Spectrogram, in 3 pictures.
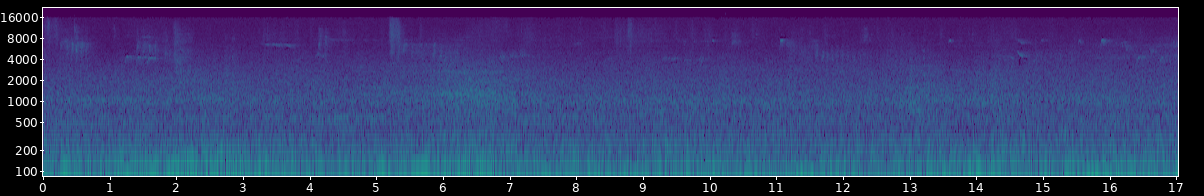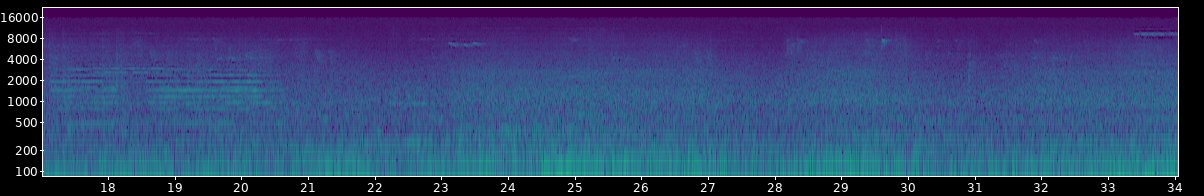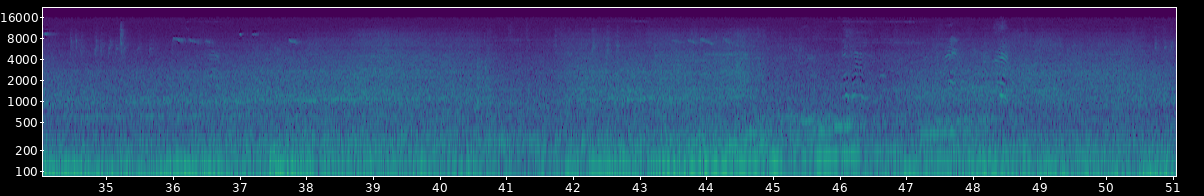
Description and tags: Small city park athmosphere 1
Small city park surrounded by a highway and tramways and one building.
Recorded 2012-09-28 01:15 pm.
AB-stereo
trees, atmosphere, tram, traffic, soundscape, park, people, atmospheric, Russia, 2012, Omsk, cars, background, city, September, saw, hum, residential, atmo, noise, rumble, ambient, suburb, area, autumn, small-park, town, leaves, birds, background-sound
